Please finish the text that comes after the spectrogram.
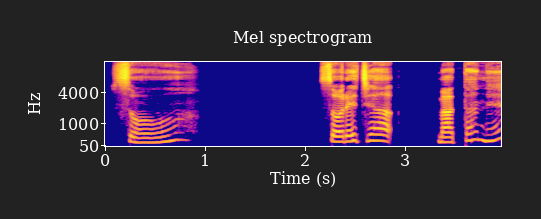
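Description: Coquettish young geisha, high-voiced. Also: female voice, extremely slow, no room sound, studio quality. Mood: soft, pouting.

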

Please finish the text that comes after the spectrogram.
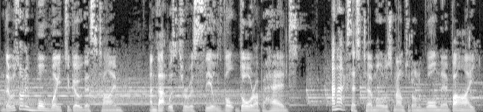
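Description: A man's voice: deep voice, fairly quick, music in the background. A man reading a scripted story as a dramatic audiobook narrator.

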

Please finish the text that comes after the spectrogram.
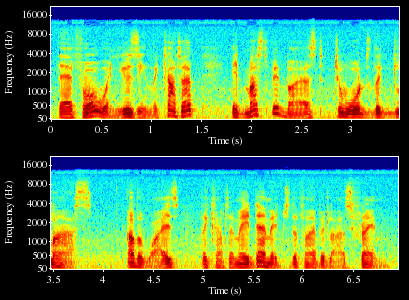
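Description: A man's voice: fairly low pitch, big pitch swings, moderate pace, a little hiss or hum. A man narrating scripted instructions for a training film in a formal, methodical manner.

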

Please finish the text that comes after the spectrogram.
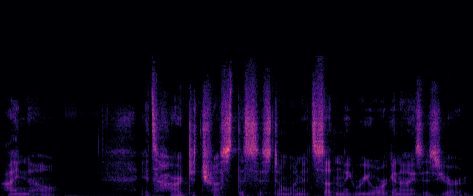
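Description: Deep, creaky, falsely soothing dystopian clinician played by a man. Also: big pitch swings, moderate pace, pushed and bright, in a whisper, heavily acted. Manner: politely condescending, bureaucratic, with murmured asides. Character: smoothly sinister, falsely reassuring dystopian mental-care technician. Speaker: roleplay performer. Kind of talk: ASMR roleplay, soft clinical patter.

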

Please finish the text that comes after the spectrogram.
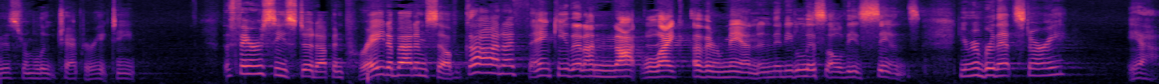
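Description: An older woman giving a chatty, folksy talk to a congregation in a large church sanctuary, on a lapel mic. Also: fairly low pitch. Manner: chatty, folksy, asks the audience questions. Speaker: lay speaker at women's service. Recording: long hall reverb in sanctuary.

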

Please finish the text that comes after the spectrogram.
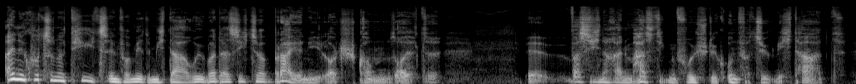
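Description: A genteel, earnest gentleman in a radio play. His low voice is very husky and creaky, polite and a little hesitant. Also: sing-song, normal speed, full character voice. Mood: reflective. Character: genteel, easily flustered male companion of a detective. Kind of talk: German audio drama acting and narration.

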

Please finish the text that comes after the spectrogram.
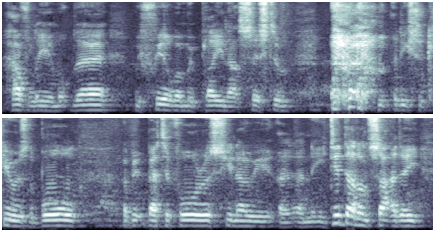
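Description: Middle-aged football manager, slightly distant. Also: male voice, mid-range voice, little pitch movement, a little hiss or hum. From England. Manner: measured, reflective, many fillers and restarts. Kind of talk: post-match interview. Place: small club office indoors.

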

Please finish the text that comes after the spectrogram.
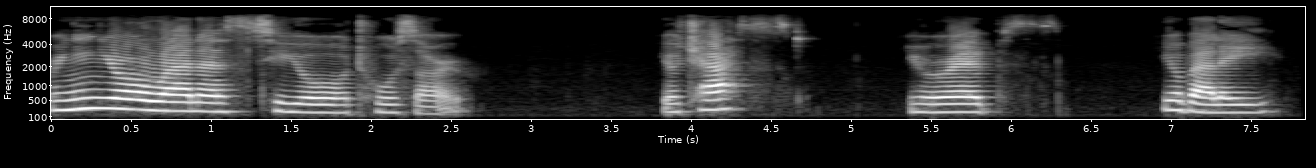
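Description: A woman yoga teacher leading a guided meditation, giving soothing, unhurried instructions in short phrases with pauses. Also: medium pitch.

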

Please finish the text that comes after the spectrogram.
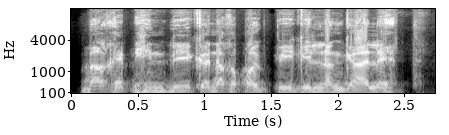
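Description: An actor playing a wise older fisherman who counsels his son in a radio drama, gently scolding and fatherly. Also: fairly high pitch, fairly even intonation, normal speed, no echo, studio quality, close to an everyday voice. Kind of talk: broadcast radio drama acting.

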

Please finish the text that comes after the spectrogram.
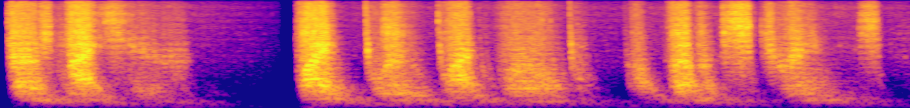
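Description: A performer voicing a lost, disembodied human mind, whispering in broken fragments with sudden loud outbursts, panicked and confused. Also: slow pace. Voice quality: mostly whispered, breathy. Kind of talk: horror audio reading.

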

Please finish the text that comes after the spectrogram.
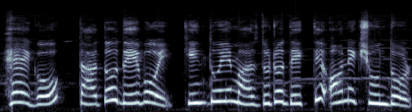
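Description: A woman's voice: extremely high pitch, brisk, darkish tone. A woman voicing a caring, agreeable mother fox, a village housewife in a children's cartoon. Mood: warm, agreeable. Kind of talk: Bengali children's cartoon dialogue.

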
